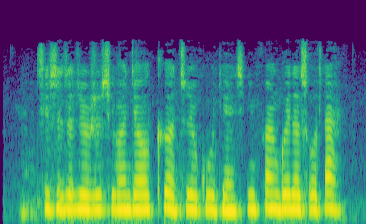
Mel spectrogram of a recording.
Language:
Chinese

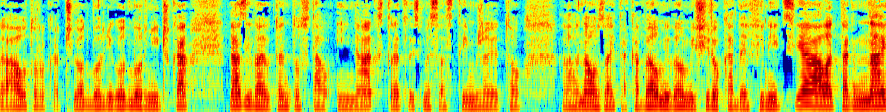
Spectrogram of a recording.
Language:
Slovak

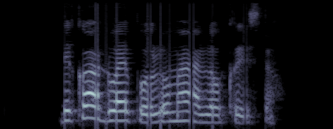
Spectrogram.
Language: Luo (Kenya and Tanzania)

